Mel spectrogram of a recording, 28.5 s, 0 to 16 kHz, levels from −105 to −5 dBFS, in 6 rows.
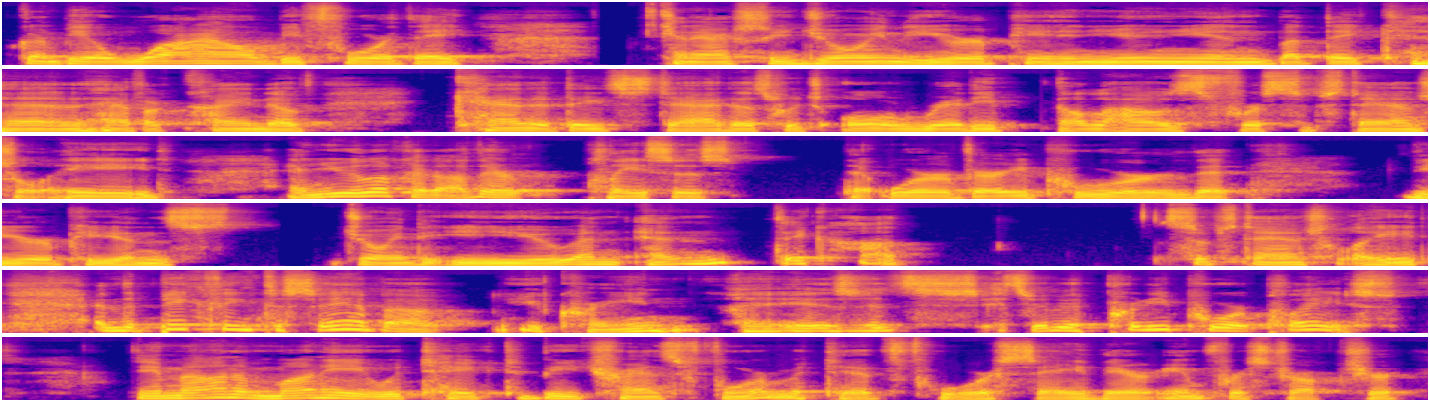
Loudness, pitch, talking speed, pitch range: -14 LUFS, 105 Hz, 165 wpm, 100-130 Hz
